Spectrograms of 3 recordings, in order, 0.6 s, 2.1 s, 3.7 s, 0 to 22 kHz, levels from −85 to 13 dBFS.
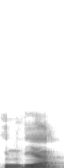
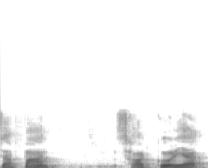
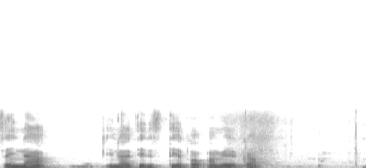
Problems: background sounds at intervals, background conversations at intervals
